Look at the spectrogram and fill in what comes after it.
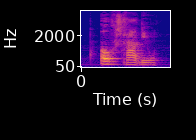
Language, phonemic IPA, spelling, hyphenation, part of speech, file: Dutch, /ˈoxsxadyw/, oogschaduw, oog‧scha‧duw, noun, Nl-oogschaduw.ogg
- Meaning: eyeshadow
